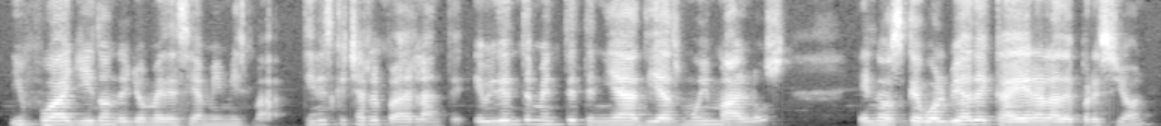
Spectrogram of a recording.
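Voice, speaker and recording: A woman, in her thirties, telling her personal story as an interview guest, earnest and animated. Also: medium pitch, brisk. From Mexico. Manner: earnest, animated, acts out quoted voices. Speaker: interview guest, elected local legislator.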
